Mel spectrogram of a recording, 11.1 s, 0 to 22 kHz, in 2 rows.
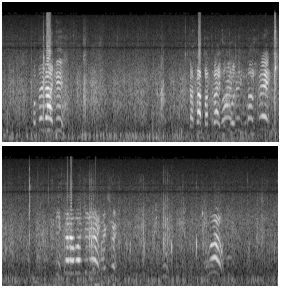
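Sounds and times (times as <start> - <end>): hoofbeats galloping on grass: 0.0 - 11.0.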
